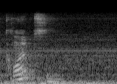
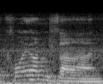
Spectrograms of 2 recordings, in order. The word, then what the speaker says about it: Clemson: or something Cline but if you pronounce it Clemson you're saying I'm from around here and I'm a ignorant Southerner so they go out of their way to say clemon because they don't want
